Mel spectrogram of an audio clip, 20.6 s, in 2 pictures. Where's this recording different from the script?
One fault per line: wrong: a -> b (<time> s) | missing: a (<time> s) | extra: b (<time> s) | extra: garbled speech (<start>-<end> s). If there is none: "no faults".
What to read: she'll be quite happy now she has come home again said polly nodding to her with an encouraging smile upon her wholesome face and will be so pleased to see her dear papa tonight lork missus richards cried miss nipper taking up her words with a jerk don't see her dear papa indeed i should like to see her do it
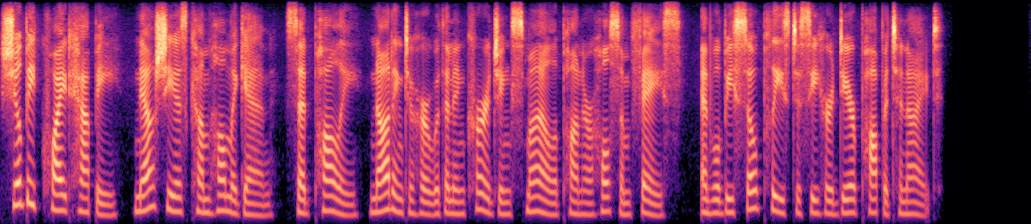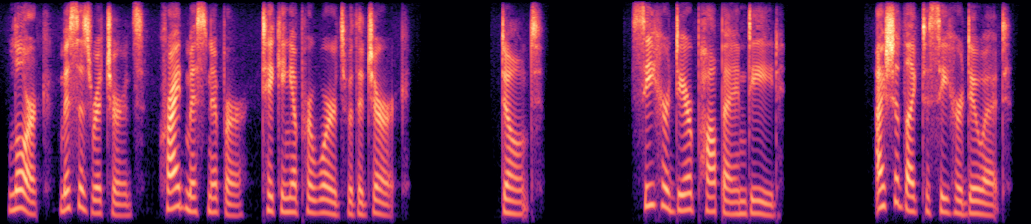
no faults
